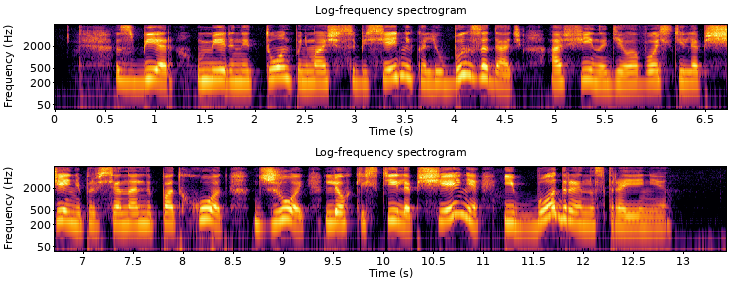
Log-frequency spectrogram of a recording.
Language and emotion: Russian, positive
